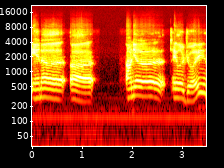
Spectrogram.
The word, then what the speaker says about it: Anya Taylor-Joy: Anya Taylor-Joy. Is that how you pronounce her? – Yes. Yeah.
